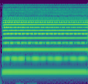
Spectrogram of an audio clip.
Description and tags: real master accordeon
hohner, master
